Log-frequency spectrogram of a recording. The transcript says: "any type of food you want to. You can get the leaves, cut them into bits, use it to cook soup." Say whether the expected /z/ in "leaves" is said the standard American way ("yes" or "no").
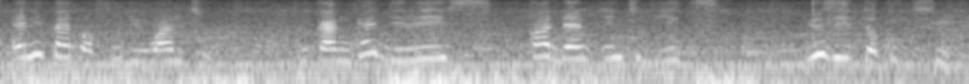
no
